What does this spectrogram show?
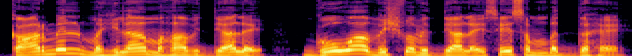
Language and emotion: Hindi, neutral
